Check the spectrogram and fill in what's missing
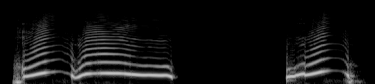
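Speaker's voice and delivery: high, loud whooping cheer; excited whoop. Real, not acted. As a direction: whoop in delight at the chart. Cheering the price spike.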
